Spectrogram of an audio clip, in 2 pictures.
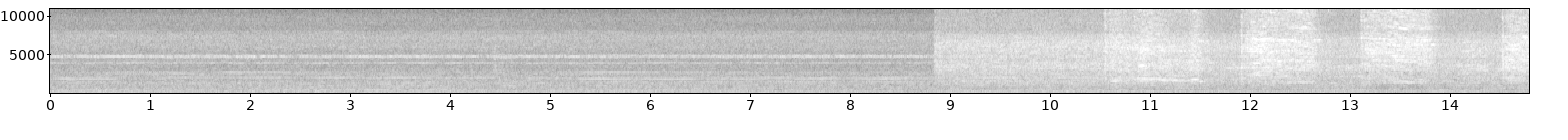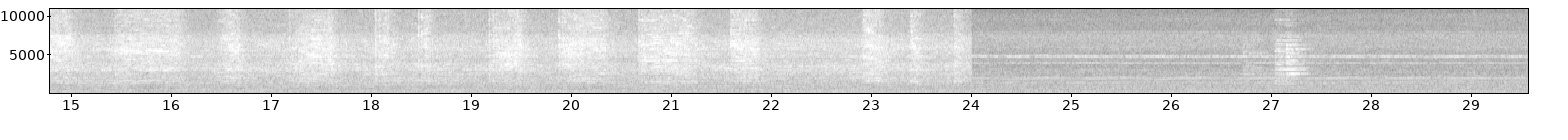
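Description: TIG welding on a pipe joint: a steady electrical hum, its low note pulsing on and off about every second and a half. From about nine seconds in until about twenty-four seconds a louder harsh, scratchy rasping noise lies over the hum.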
